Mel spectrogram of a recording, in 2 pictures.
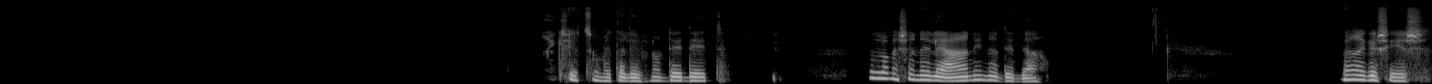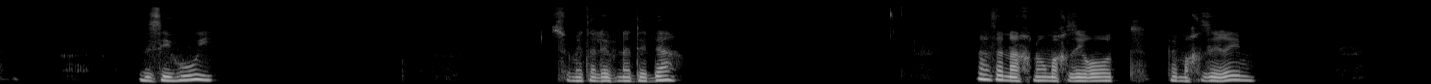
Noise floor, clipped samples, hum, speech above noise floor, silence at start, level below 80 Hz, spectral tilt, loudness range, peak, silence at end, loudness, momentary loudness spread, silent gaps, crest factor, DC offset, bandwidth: -75 dBFS; under 0.1%; none; 48 dB; 5.45 s; -86 dBFS; -6 dB/octave; 9 LU; -10 dBFS; 1.75 s; -28 LUFS; 23 LU; none; 20 dB; under 0.1%; 15.5 kHz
